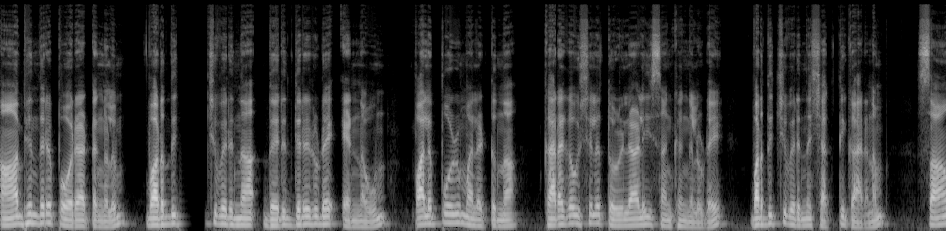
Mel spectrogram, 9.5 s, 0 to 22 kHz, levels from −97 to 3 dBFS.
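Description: Speech that halts for about 0.25 s at 1.79–2.07 s, right after "ആഭ്യന്തര പോരാട്ടങ്ങളും": a brief fading buzz, then about 180 ms of silence, before resuming with nothing lost. That is a call audio freeze, likely from delayed packets emptying the jitter buffer. From 7.48 to 9.13 s, after "പലപ്പോഴും അലട്ടുന്ന കരകൗശലത്തൊഴിലാളി സംഘങ്ങളുടെ", delivery sounds hurried at unchanged pitch, running at 115% speed. This is a jitter buffer speed-up, trimming about a third of a second of pitch periods to cut the built-up delay.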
